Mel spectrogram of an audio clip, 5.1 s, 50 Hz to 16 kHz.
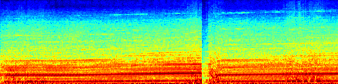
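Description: Car engine in the Real Racing 3 video game, a loud continuous drone that climbs steadily in pitch under acceleration, with a brief gear-shift dip before the revs pick up again, no talking.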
